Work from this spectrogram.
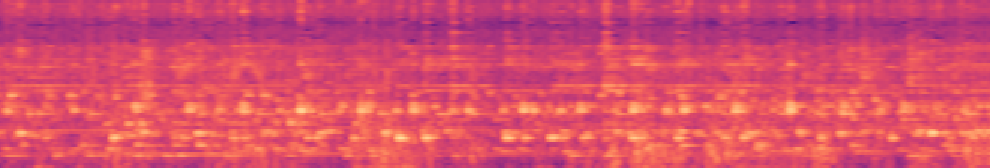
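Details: Flock of Arab sheep wearing bells, out in the desert wild: repeated nasal bleats overlap constant clinking bell notes, with background music blending in.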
